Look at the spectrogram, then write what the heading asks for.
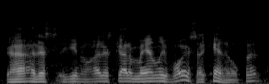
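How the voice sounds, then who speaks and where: A man adding short, relaxed remarks as co-commentator on a pool match. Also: mid-range voice, fast talker, slight background noise. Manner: laid-back, short remarks. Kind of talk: live stream commentary. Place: farther from the mic.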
